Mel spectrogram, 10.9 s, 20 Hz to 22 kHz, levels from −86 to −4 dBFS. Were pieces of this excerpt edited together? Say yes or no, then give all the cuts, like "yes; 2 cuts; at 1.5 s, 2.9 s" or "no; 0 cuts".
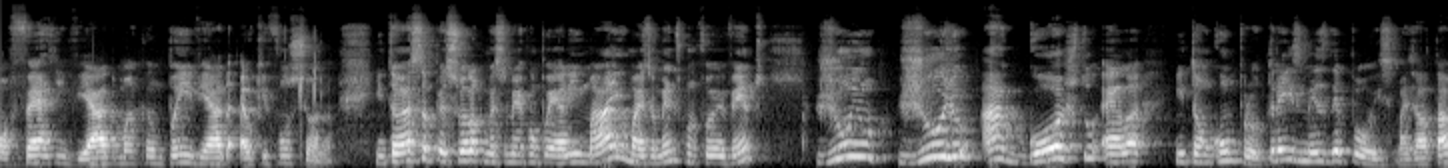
no; 0 cuts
